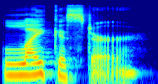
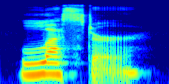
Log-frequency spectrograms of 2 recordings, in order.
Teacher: Two syllables only. The ice disappears entirely.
